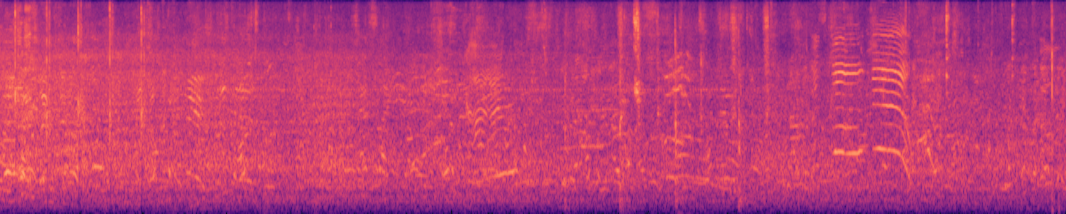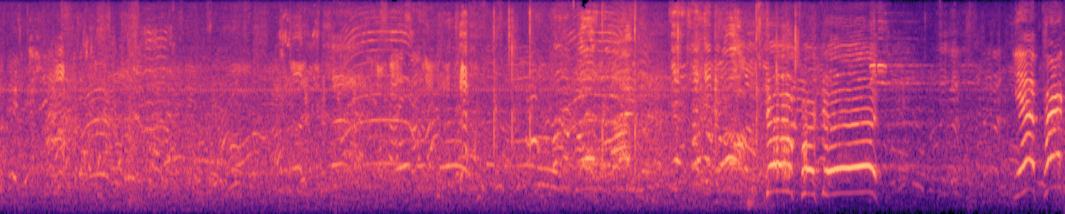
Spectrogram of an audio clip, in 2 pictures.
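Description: A crowd of spectators murmurs and chatters outdoors.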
